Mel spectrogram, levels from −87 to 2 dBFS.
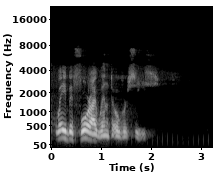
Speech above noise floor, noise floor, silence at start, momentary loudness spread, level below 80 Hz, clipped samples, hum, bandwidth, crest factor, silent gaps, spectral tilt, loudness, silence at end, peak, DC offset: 55 dB; -79 dBFS; 0.1 s; 19 LU; -90 dBFS; under 0.1%; none; 7.6 kHz; 18 dB; none; -6 dB/octave; -24 LUFS; 1.35 s; -8 dBFS; under 0.1%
